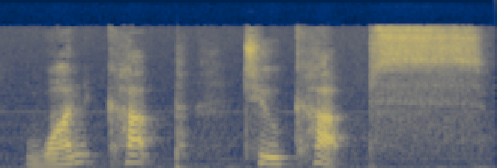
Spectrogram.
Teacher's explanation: unvoiced so for example you have one cup or two cups there's no voicing at the end of that word the S remains unvoiced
